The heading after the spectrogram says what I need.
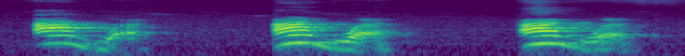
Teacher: você perceberá que o U é mais fraquinho do que o A nesta sua pronúncia desta sílaba, né? Então, por isso é chamado de semivogal, porque é mais fraca, ok? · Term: crescente, ditongo crescente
